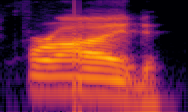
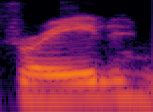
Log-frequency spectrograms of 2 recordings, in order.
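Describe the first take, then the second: First: The vowel sounds like the one in 'fried'. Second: The vowel sounds like the one in 'freed'. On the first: The speaker calls it wrong. "it sounds funnier if you say it Fried" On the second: The speaker calls it right. "It's Freed"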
